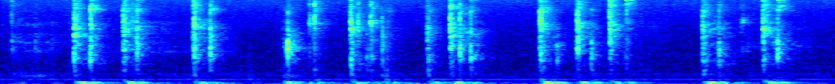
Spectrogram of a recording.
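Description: Typing on a computer keyboard: an uneven run of quick key clicks as a word is typed out.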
